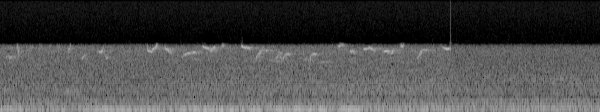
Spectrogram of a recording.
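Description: Small birds chirping in the background: a quick run of short high chirps through the first four seconds or so, over the steady hiss of a trail camera's microphone. A single sharp click comes a little past four seconds.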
